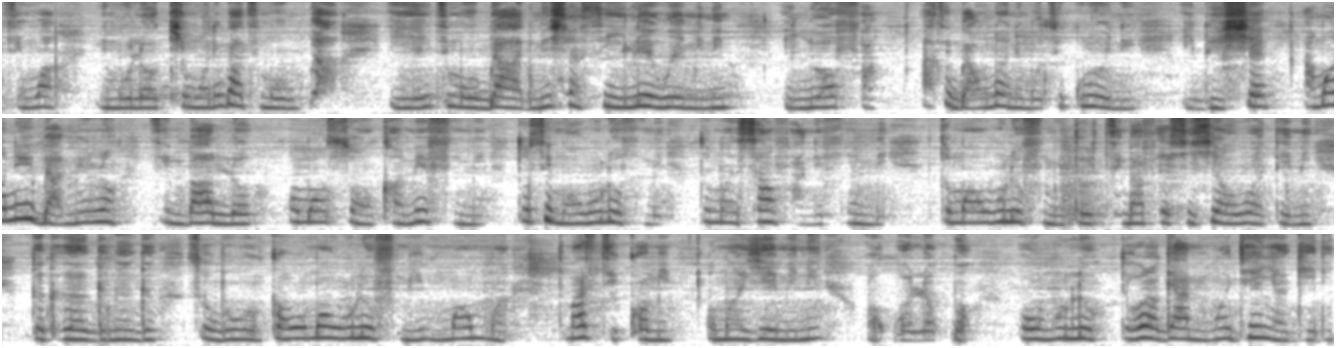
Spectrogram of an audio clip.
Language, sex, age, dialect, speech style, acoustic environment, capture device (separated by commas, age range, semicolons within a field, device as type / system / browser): Yoruba, female, 18-24, Nigeria - Lagos Yoruba, happy; nervous, silence, mobile / Linux / Chrome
